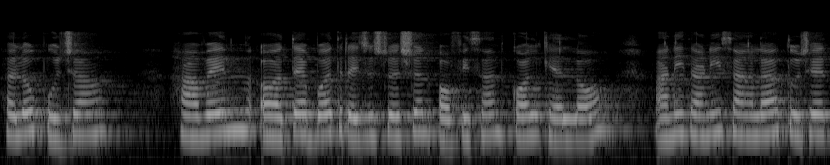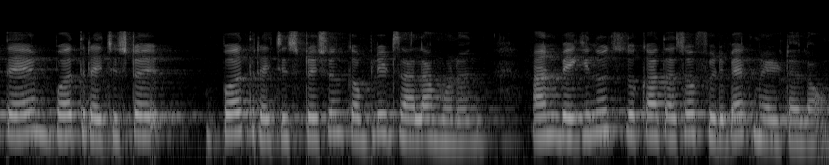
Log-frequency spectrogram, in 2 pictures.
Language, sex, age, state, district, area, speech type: Goan Konkani, female, 18-30, Goa, Murmgao, rural, spontaneous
